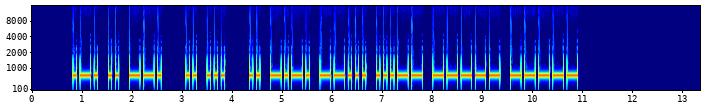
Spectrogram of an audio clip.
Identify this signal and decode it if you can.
Morse code, heard as a keyed tone, about 17 wpm, 700 Hz. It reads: RIG IS IC7300
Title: Common QSO Phrases Encore 17wpm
